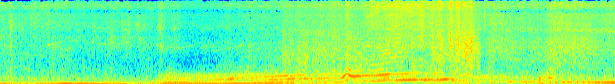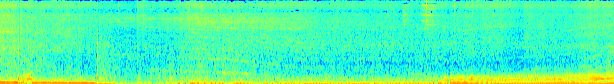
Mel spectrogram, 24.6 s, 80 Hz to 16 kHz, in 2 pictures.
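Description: Kawasaki Z1000's inline-four engine under way, rising in pitch for several seconds as it accelerates, then easing off and falling. It runs low and steady for a while and climbs again near the end.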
